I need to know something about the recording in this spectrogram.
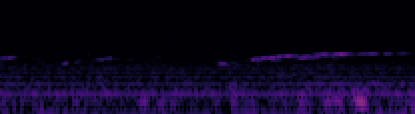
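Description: Near silence: room tone with a faint steady hum, and a faint thin tone rising in pitch from about halfway through.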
